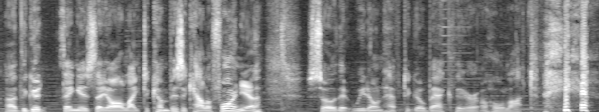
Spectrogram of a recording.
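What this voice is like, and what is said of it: Southern US accent. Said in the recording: “I'm hearing your Southern accent.”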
